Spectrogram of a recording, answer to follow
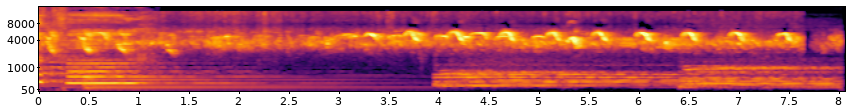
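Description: A brood of young chicks peeping over a soft sustained music bed. The peeps are short, high and falling, about two or three a second, and cut off abruptly just before the end.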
